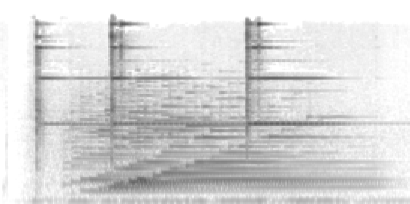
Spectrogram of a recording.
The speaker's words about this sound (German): Es war blau und hatte eine kleine Klingel, die in den Ohren des kleinen Ludwig wie Engelsglöckchen klang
